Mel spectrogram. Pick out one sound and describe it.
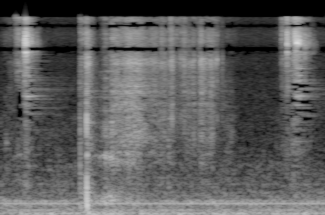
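Dry oats pour into a metal bowl with a soft rustle.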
